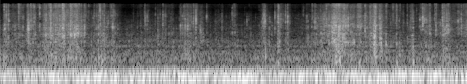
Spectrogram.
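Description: Clear plastic bags crinkling as they are handled: a run of irregular crackles.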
